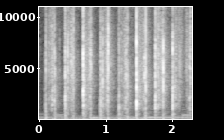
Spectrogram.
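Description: Cards being shuffled and drawn for a card reading make a run of about ten quick, light papery taps and flicks at a fairly even rhythm, with no talk.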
